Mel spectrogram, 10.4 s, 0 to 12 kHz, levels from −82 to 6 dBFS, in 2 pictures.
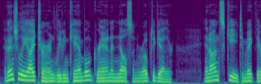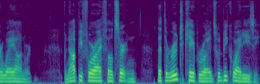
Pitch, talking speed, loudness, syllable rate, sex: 135 Hz, 195 wpm, -16 LUFS, 5.9 syllables/s, male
